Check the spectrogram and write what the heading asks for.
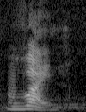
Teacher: dihasilkan dari bibir bawah yang menyentuh gigi bagian atas seperti pada F pada kata family V pada kata Vine berikutnya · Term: labiodental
